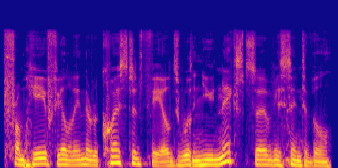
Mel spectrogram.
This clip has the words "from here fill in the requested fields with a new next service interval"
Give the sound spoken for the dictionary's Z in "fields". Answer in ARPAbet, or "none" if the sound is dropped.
Z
